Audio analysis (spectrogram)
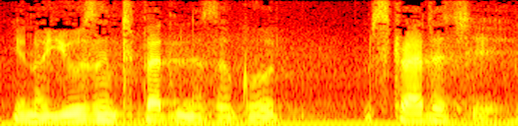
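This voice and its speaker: A man's voice: medium pitch, fairly quick, long reverb tail, slight background noise. A man interpreting in a discussion, switching between languages and putting a question to the panel. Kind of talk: consecutive interpreting.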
